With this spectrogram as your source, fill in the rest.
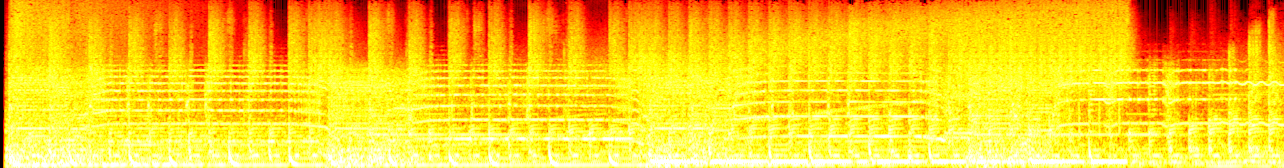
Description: Guitar Bgm

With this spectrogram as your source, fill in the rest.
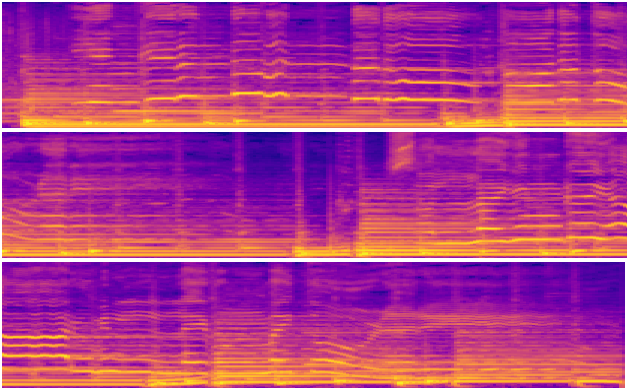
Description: Love Ringtone

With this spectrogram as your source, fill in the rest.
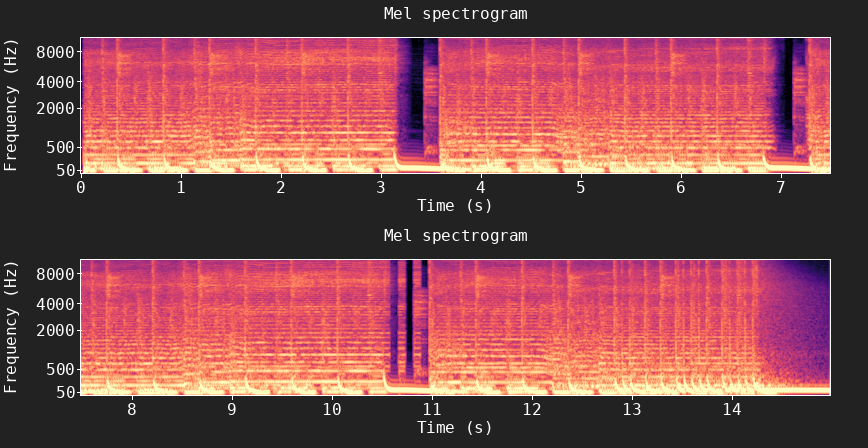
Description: Mass Bgm

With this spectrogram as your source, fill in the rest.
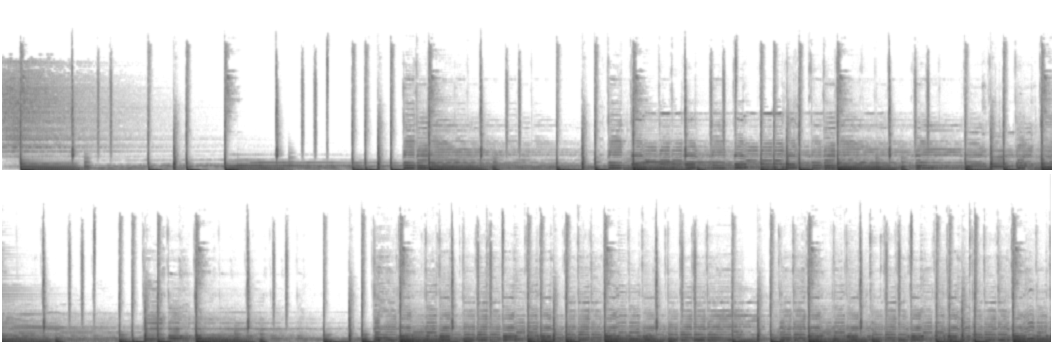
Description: Insrumental; Mohanlal

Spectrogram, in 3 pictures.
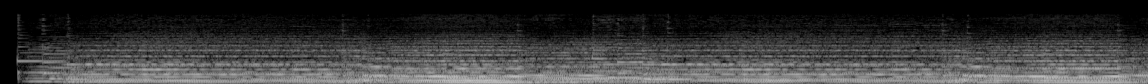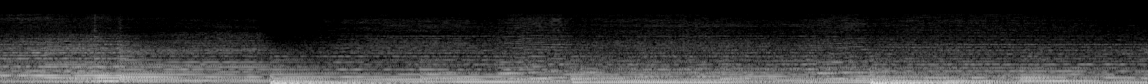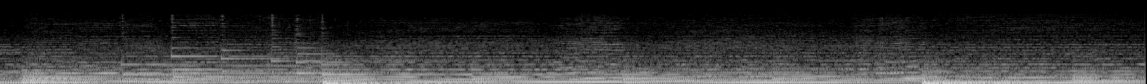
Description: Karaoke Ringtone

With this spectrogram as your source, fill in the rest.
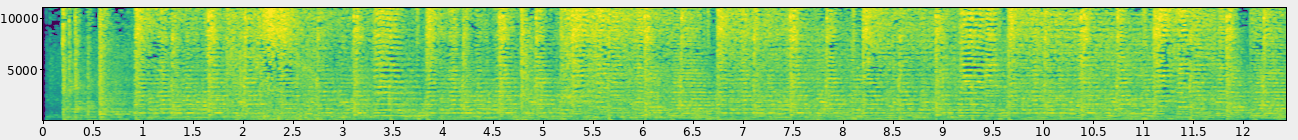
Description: Birthday Blaster Theme Ringtone; Sarkaru Vaari Paata

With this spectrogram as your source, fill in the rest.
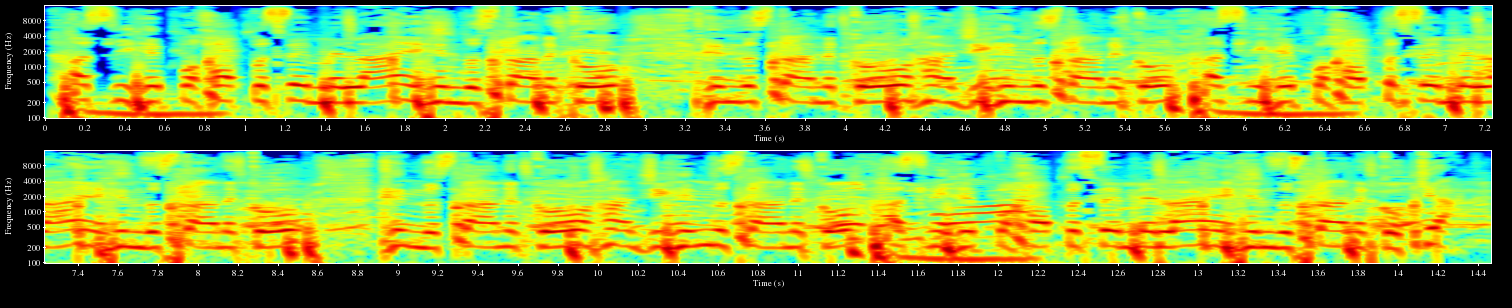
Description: Hip Hop; Gully Boy

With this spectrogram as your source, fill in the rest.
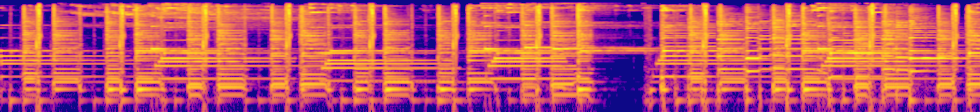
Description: Instrumental Tone

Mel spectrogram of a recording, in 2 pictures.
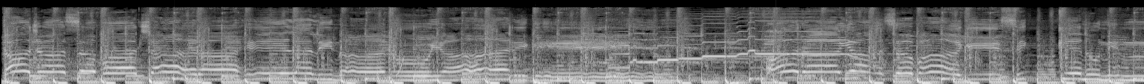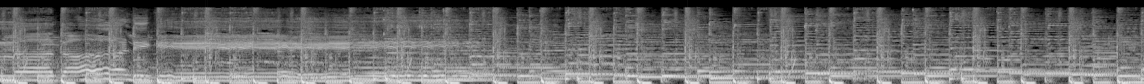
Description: Male Melody

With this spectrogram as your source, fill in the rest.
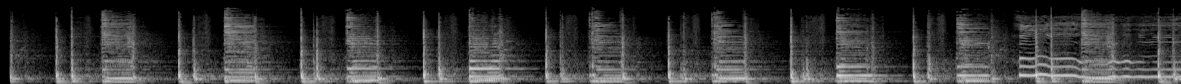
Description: Starting Musik Ringtone

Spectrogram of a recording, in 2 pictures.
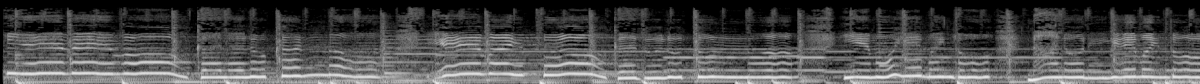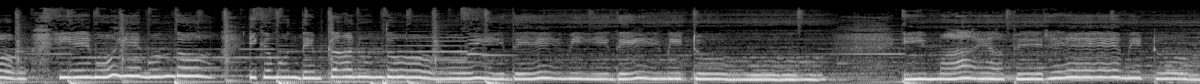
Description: female version ringtone

